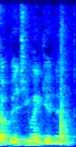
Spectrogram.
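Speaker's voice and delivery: low, soft mock tough talk; low defiant muttering. Teen retelling how they faced the door, low and defiant. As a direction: keep it under the breath, low and cocky.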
